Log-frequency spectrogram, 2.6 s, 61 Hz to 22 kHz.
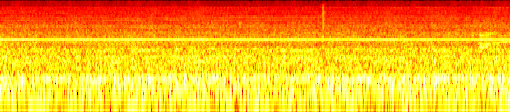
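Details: Older outdoor AC condenser unit, about 25 years old, that had not been running: steady fan rush, constant electrical hum and faint high whine, no clicking or buzzing; runs normally.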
